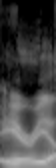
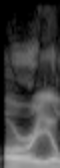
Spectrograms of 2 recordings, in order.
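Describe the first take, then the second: First: It is said like the everyday word 'area'. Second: It is said like the opera word 'aria'. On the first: The speaker calls it wrong. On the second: The speaker calls it right.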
